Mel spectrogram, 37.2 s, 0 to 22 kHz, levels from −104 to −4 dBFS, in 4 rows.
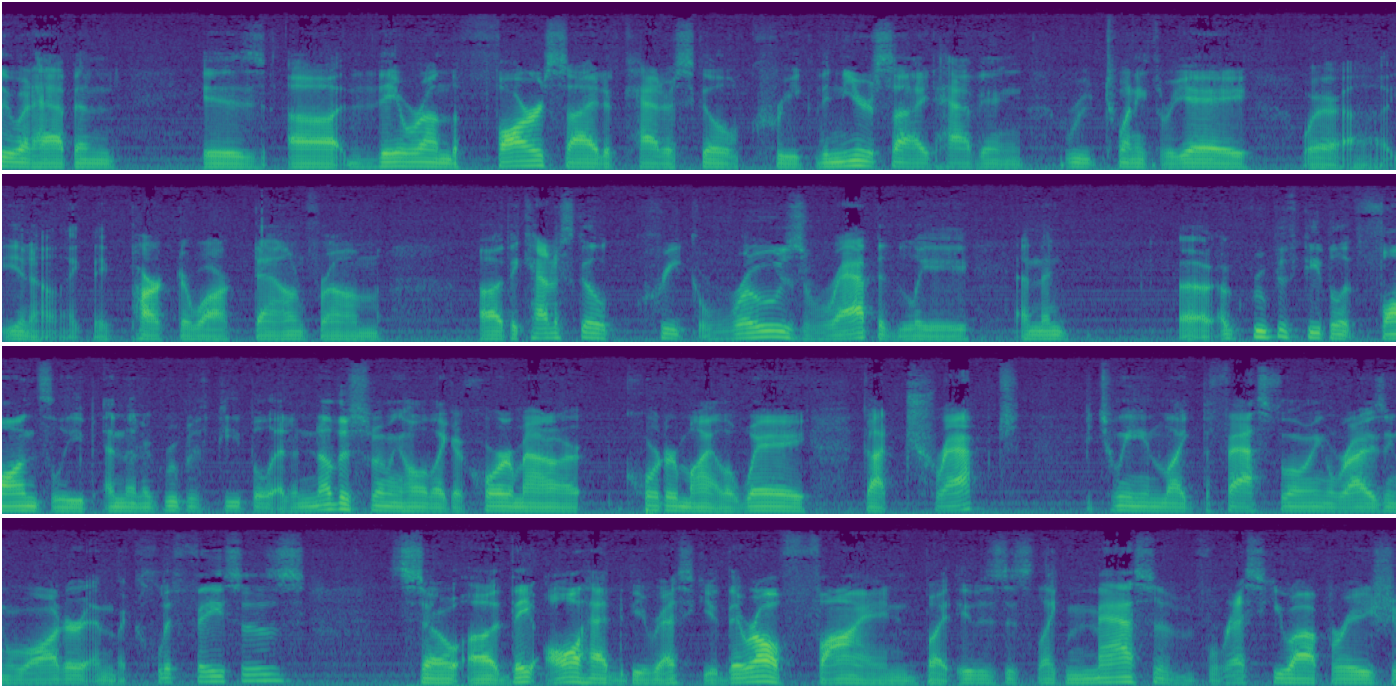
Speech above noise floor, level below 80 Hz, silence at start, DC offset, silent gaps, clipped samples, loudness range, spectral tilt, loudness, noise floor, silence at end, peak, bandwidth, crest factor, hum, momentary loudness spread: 24 dB; -54 dBFS; 0 s; under 0.1%; none; under 0.1%; 5 LU; -5 dB/octave; -35 LUFS; -59 dBFS; 0 s; -12 dBFS; 16.5 kHz; 24 dB; none; 12 LU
